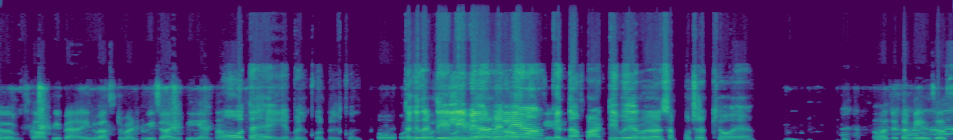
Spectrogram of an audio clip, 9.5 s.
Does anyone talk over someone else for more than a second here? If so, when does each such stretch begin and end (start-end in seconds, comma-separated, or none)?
4.0-5.6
